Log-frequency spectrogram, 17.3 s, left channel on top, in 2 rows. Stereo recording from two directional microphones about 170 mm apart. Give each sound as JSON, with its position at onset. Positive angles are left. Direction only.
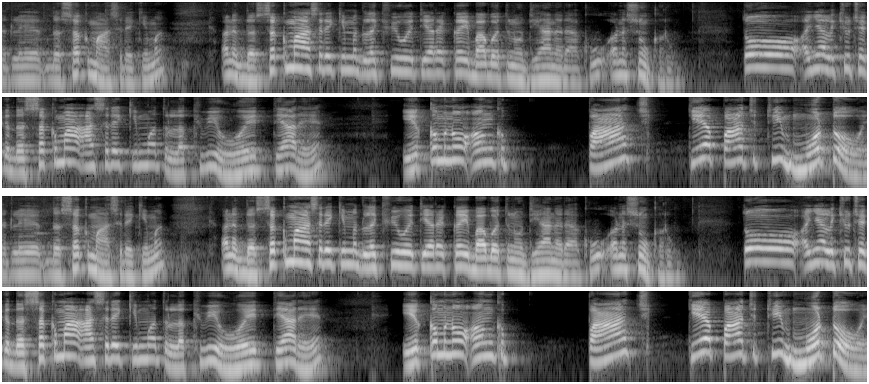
{"t": 0.0, "sound": "speech", "side_deg": -50}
